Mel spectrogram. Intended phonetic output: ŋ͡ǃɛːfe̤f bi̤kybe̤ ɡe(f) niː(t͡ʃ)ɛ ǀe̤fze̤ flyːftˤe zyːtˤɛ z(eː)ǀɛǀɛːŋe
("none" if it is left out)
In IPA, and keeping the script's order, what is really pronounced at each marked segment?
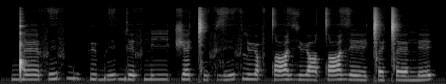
f, t͡ʃ, eː

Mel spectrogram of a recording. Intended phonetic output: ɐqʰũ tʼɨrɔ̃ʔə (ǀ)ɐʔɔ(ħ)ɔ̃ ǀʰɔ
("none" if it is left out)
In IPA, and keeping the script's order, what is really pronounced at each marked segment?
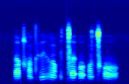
ǀ, ʔ

